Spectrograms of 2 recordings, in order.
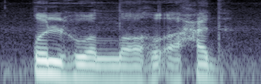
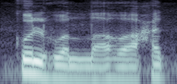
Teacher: قاف موٹا پڑھا جاتا ہے، کاف باریک پڑھا جاتا ہے۔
